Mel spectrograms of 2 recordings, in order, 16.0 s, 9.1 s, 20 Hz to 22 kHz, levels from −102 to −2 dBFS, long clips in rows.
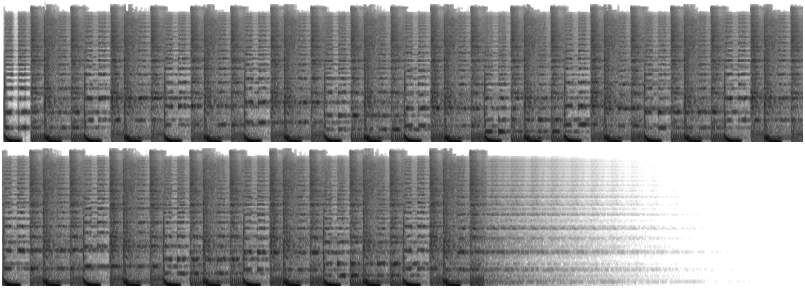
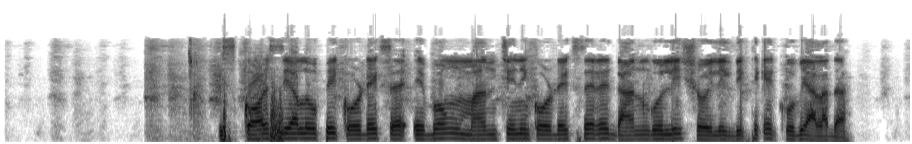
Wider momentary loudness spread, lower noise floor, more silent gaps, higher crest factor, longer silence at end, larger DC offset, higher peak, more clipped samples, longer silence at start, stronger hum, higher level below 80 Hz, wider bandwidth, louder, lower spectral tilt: second, 1 LU vs 10 LU; first, under -90 dBFS vs -65 dBFS; neither; about the same, 14 dB vs 14 dB; first, 2.85 s vs 0.6 s; neither; about the same, 0 dBFS vs 0 dBFS; neither; second, 0.05 s vs 1.45 s; neither; first, -18 dBFS vs -42 dBFS; first, over 20 kHz vs 8 kHz; about the same, -14 LUFS vs -13 LUFS; second, -3 dB/octave vs -5 dB/octave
